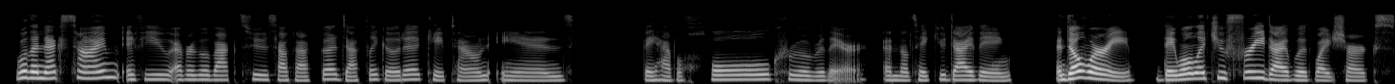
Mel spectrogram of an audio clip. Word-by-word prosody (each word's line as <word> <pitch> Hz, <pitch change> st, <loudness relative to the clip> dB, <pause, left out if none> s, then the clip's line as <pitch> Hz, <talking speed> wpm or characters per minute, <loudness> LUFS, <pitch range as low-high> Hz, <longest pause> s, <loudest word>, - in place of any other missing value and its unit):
Well, 305 Hz, +3 st, +5 dB
the 290 Hz, -1 st, +8 dB
next 285 Hz, 0 st, +1 dB
time, 305 Hz, +2 st, +1 dB
if 225 Hz, +1 st, -5 dB
you 230 Hz, -1 st, -3 dB
ever 215 Hz, +1 st, -3 dB
go 220 Hz, 0 st, -2 dB
back 210 Hz, -1 st, -5 dB
to 225 Hz, -2 st, -3 dB
South 200 Hz, -2 st, -6 dB
Africa, 215 Hz, +6 st, -4 dB
definitely 200 Hz, +3 st, -6 dB
go 200 Hz, -3 st, -3 dB
to 230 Hz, +2 st, -3 dB
Cape 195 Hz, -4 st, -8 dB
Town, 190 Hz, +1 st, -6 dB
and 185 Hz, 0 st, -5 dB, 0.8 s
they 195 Hz, -1 st, -2 dB
have 190 Hz, -2 st, -5 dB
a 185 Hz, -, -7 dB, 0.3 s
whole 225 Hz, +1 st, +1 dB
crew 220 Hz, -2 st, -5 dB
over 190 Hz, -1 st, -3 dB
there, 230 Hz, +4 st, -8 dB, 0.2 s
and 200 Hz, -1 st, -3 dB
they'll 190 Hz, -, -3 dB
take 195 Hz, 0 st, -6 dB
you 225 Hz, -, -3 dB
diving, 200 Hz, -3 st, -1 dB, 0.4 s
and 215 Hz, +3 st, +3 dB
don't 295 Hz, +4 st, +10 dB
worry, 215 Hz, -10 st, +6 dB, 0.2 s
they 210 Hz, 0 st, +3 dB
won't 245 Hz, +3 st, +6 dB
let 270 Hz, +2 st, +3 dB
you 290 Hz, -, +3 dB
free 300 Hz, +2 st, +2 dB
dive 210 Hz, -3 st, +3 dB
with 195 Hz, -1 st, -1 dB
white 185 Hz, -2 st, -3 dB
sharks, 180 Hz, -1 st, -7 dB
210 Hz, 180 wpm, -23 LUFS, 195-230 Hz, 0.8 s, don't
